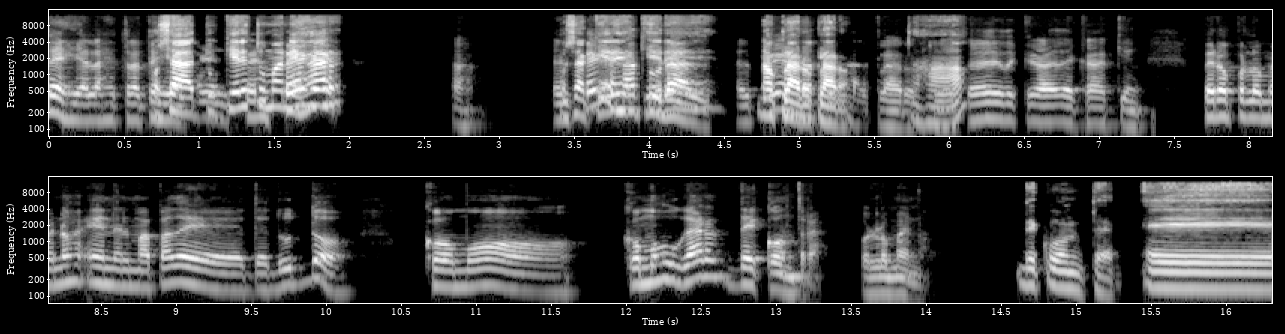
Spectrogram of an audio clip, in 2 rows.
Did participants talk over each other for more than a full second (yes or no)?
yes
